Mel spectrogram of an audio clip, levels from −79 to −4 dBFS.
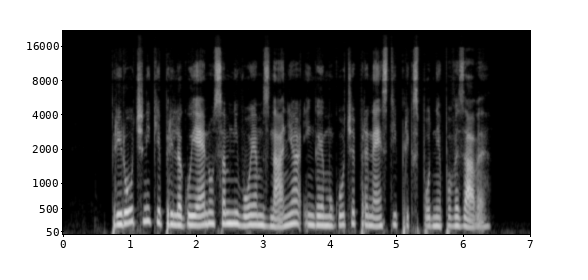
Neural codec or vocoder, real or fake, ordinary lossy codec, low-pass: vocoder, 44.1 kHz, 128 mel bands every 256 samples, BigVGAN v2; fake; Opus, 32 kbps; 19.8 kHz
